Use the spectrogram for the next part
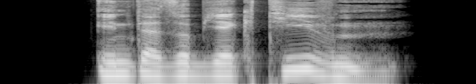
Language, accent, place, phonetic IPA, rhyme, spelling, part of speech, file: German, Germany, Berlin, [ˌɪntɐzʊpjɛkˈtiːvm̩], -iːvm̩, intersubjektivem, adjective, De-intersubjektivem.ogg
- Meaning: strong dative masculine/neuter singular of intersubjektiv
